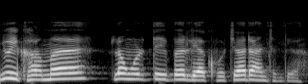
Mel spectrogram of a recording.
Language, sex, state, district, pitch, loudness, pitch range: Wancho, female, Arunachal Pradesh, Longding, 225 Hz, -13 LUFS, 200-255 Hz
